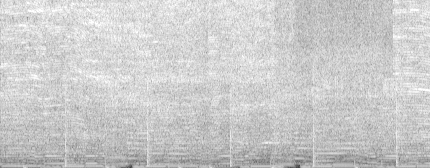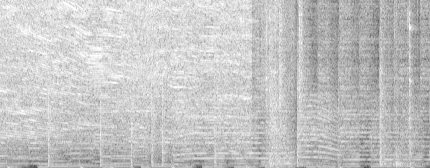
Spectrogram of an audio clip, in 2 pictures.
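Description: Car body metal being cut in a custom garage, a continuous loud grinding and rasping power tool sound with rhythmic surges and brief variations throughout.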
